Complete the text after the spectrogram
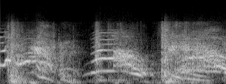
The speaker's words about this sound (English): The door! I can't budge it! We will break it down!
